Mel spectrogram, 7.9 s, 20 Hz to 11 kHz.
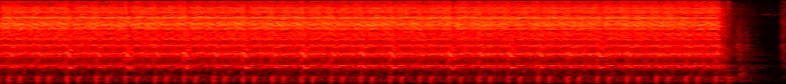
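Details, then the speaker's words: Bobcat skid steer with Harbor Freight Predator 670 22 hp engine swap; fast uneven chugging about three beats a second then abrupt cutout; hard starting, won't keep running, owner suspects fuel line, possibly fuel starved; considering new carburetor. "give it less throw still turning foreign I totally think it's this fuel line"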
